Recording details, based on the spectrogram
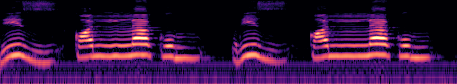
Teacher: لام کے ساتھ ملا دیں گے، ایسا ملائیں گے کہ غنہ نہیں ہوگا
